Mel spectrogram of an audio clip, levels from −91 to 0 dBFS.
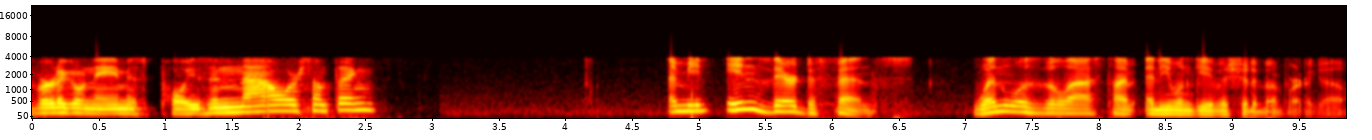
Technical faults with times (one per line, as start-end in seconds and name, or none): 1.74-1.77 packet loss with pitch repetition
4.95-4.98 packet loss with pitch repetition
9.27-9.30 packet loss with pitch repetition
